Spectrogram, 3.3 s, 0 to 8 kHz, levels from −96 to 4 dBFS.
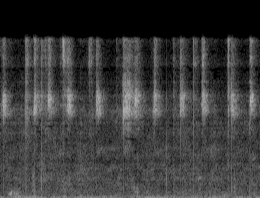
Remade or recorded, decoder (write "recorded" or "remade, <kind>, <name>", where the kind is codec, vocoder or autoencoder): remade, codec, SNAC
